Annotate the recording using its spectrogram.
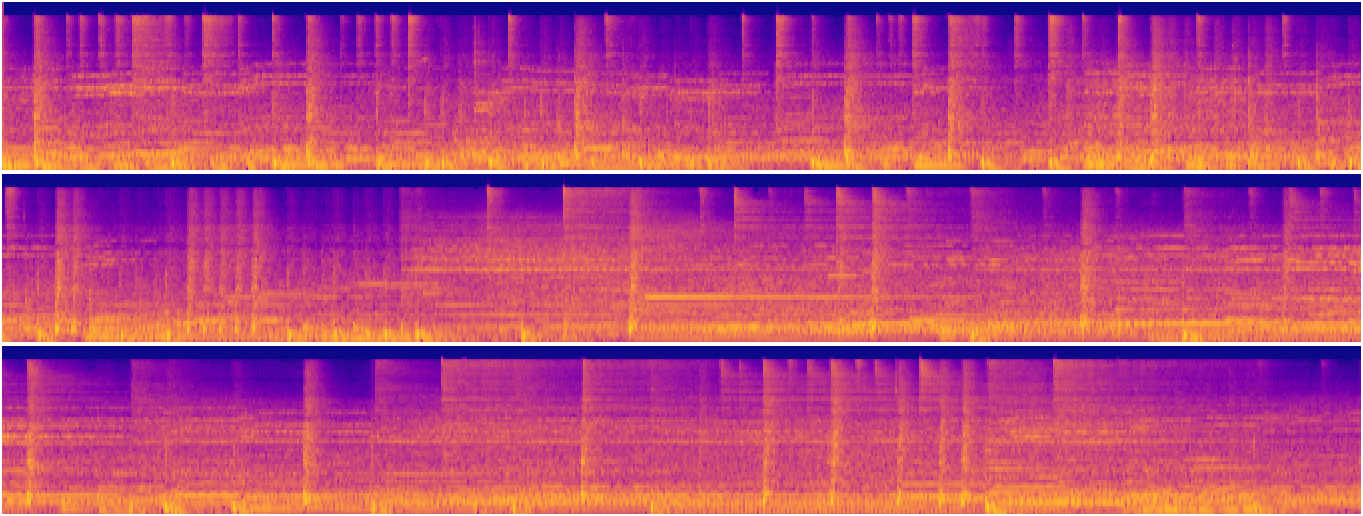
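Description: Live gospel band instrumental: drum kit playing busily with snare and bass drum under Hammond-style organ and keyboard bass. About halfway through the drumming thins out and held organ chords and a sustained bass carry on.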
